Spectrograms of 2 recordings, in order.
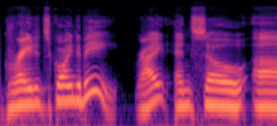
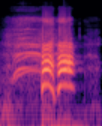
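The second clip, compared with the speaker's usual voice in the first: high squeaky goofy laugh; Pee-wee laugh; 7 dB louder than usual. Retold or imitated. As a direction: cackle like a hyper man-child. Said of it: "I just, the whole".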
